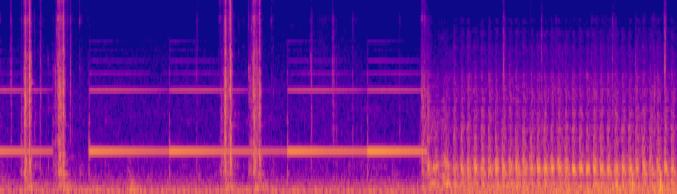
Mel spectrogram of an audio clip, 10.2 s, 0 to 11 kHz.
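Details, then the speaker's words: 2002 Chevy Malibu in a crank-no-start condition: after door chimes the starter turns the engine over at a steady rhythm, but it never catches. A boost was tried with no result, a P0420 catalyst code was read, and the cause is unknown. "Looks like it's not getting far. Well, let it set for a little longer. I had a pump boost, but nothing."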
